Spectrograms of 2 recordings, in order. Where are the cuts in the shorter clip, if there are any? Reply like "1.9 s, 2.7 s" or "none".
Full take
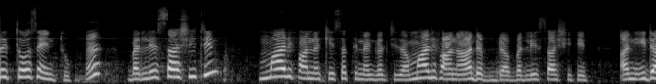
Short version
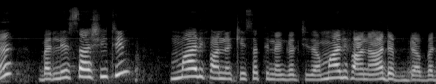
none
